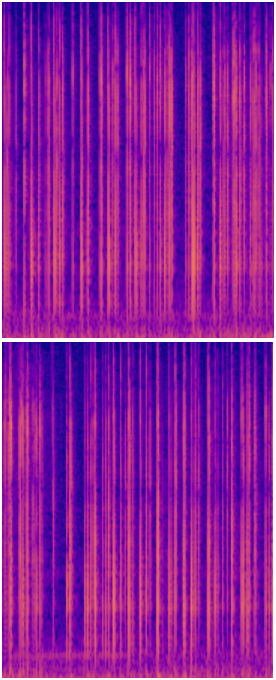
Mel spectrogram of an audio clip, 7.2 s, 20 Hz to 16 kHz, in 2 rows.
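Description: A fingernail taps quickly and repeatedly on the glass screen of an iPhone 5c. Dozens of sharp, bright clicks come in a rapid, uneven rhythm, each cutting off instantly with almost no ring and very little low end.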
